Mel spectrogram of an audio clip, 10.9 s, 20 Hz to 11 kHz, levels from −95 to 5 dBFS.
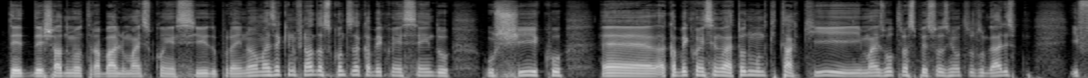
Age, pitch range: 20-39, 115-145 Hz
